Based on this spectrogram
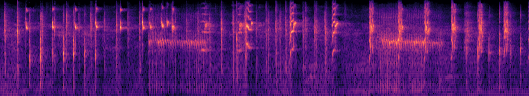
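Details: Lovebird in a singing contest giving a long ngekek chatter: dense rapid high chirps and buzzy trills, with a sustained whistled note near the middle and bursts of harsh churring toward the end.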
